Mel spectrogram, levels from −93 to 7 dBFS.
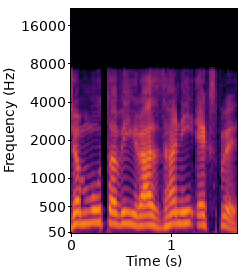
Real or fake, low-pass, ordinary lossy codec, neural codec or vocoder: fake; 7.2 kHz; none; codec, 16 kHz in and 24 kHz out, 0.9 kbps, LongCat-Audio-Codec, four codebook decoder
